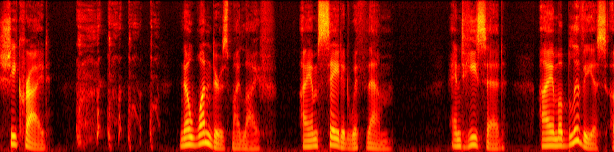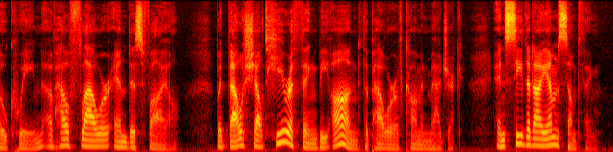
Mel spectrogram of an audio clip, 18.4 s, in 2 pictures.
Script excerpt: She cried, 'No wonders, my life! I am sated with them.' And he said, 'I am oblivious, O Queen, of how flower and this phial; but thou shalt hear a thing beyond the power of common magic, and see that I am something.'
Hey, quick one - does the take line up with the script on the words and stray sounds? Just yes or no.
no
